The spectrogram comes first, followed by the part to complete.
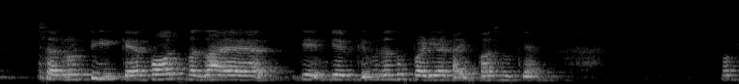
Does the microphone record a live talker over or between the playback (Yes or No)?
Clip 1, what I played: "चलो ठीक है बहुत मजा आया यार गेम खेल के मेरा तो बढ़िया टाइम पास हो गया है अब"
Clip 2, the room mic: No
